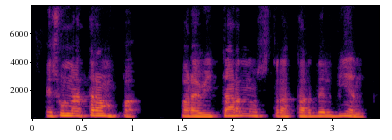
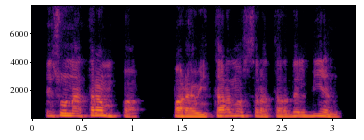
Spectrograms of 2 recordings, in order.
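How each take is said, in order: Both takes have the same delivery.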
